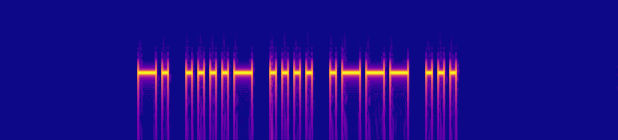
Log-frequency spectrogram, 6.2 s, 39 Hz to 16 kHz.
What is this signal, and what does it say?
Morse code, heard as a keyed tone, about 20 wpm, 700 Hz. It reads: N4HJS
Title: Speed Racing - USA 1x3 Call Signs 17wpm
